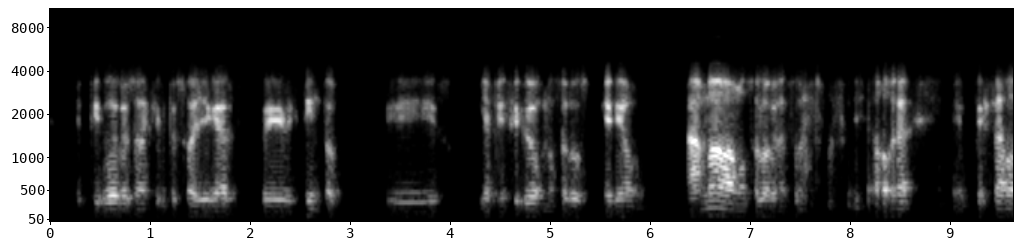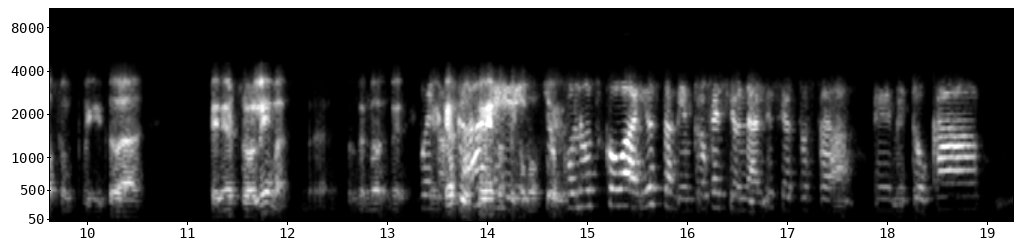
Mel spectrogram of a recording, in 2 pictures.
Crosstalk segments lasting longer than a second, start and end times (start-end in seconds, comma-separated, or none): 13.4-15.0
